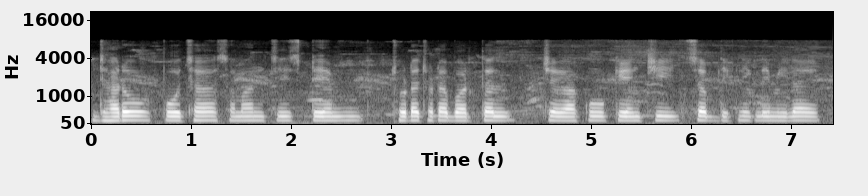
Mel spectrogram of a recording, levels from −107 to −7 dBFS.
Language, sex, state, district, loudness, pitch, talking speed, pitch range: Hindi, male, Assam, Sonitpur, -18 LUFS, 145 Hz, 130 wpm, 140-145 Hz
